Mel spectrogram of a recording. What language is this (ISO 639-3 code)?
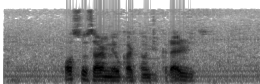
por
